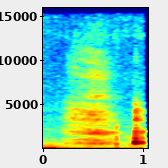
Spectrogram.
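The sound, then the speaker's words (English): A brief, stifled sneeze bursts out near the end, with a soft sharp intake of breath just before it; fairly quiet, with no talking. “I won't say it again.”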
